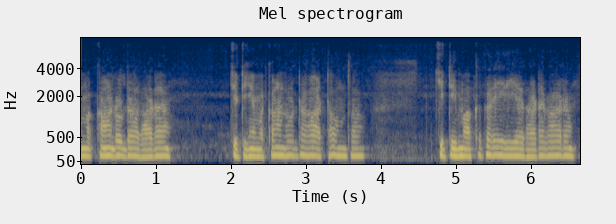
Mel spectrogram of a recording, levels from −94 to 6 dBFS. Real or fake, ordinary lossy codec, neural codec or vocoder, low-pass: fake; none; codec, 16 kHz, 8 kbps, FreqCodec, smaller model; 7.2 kHz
